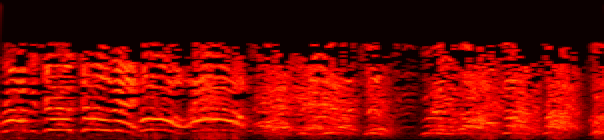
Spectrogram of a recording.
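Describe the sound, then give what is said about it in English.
A group of police officers chants loudly in unison at a vigil in Sacramento in honor of Officer Tara O'Sullivan, voices rising and falling in a steady rhythmic cadence with short pauses between repeated shouted phrases. “At her vigil, fellow officers chanted in her honor.”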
